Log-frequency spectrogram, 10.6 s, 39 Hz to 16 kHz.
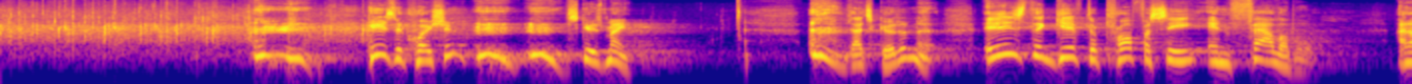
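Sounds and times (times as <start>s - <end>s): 
church congregation applauding after a sermon point: 0.0s - 3.7s
speech: 1.9s - 4.9s, 6.4s - 10.5s.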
